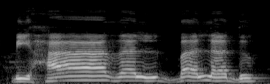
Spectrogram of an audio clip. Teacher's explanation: ہا کے اوپر کھڑا زبر ہے تو اسے تھوڑا سا کھینچ کر کے پڑھیں گے، بهذا البلد۔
